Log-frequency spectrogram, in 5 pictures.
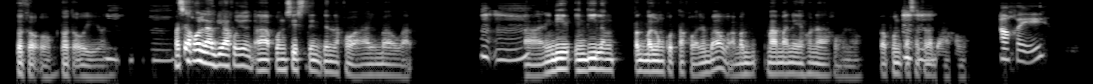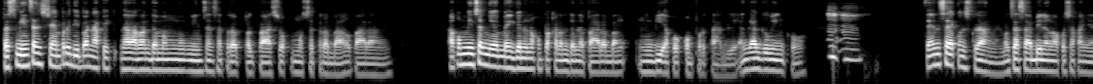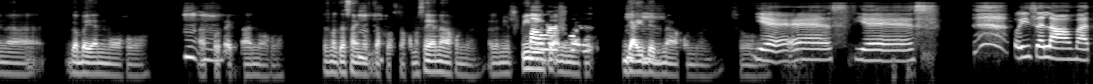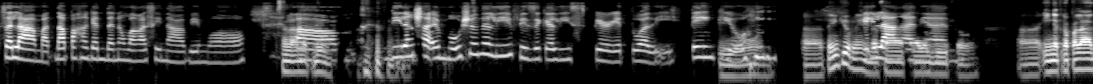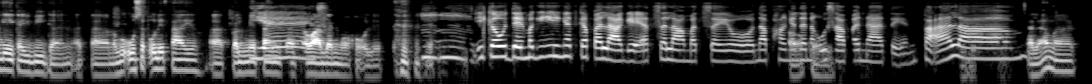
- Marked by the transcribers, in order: tapping; other background noise; laugh; chuckle; chuckle
- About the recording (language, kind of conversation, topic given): Filipino, unstructured, Ano ang mga paborito mong ginagawa para mapawi ang lungkot?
